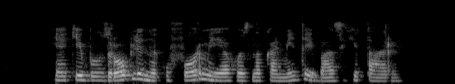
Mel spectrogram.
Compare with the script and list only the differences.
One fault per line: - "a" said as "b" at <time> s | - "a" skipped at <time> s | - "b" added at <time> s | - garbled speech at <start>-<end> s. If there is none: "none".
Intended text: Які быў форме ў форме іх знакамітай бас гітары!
- "форме" said as "зроблены" at 1.1 s
- "іх" said as "яго" at 2.3 s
